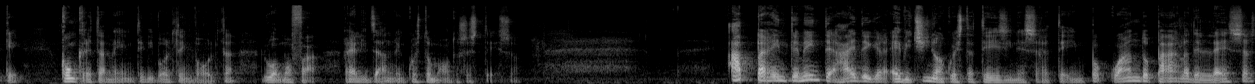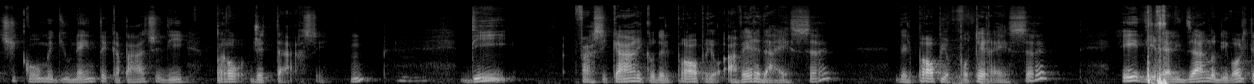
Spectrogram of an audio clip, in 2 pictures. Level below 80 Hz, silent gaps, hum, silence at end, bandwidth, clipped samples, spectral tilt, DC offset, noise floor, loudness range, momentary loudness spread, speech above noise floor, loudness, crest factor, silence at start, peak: -40 dBFS; none; none; 0 s; 17 kHz; under 0.1%; -5 dB/octave; under 0.1%; -57 dBFS; 8 LU; 15 LU; 31 dB; -27 LUFS; 26 dB; 0.05 s; -2 dBFS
